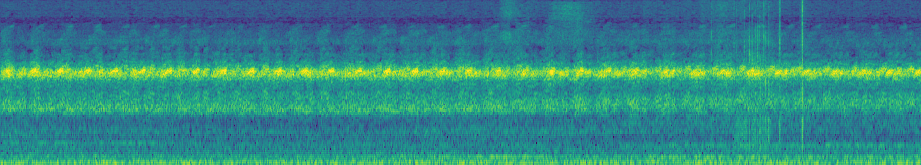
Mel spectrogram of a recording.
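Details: Frogs chorusing in the countryside on the night before rain, a dense, unbroken pulsing din with two steady bright bands of massed calls and a low rumble underneath, plus a couple of sharp clicks near the end.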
